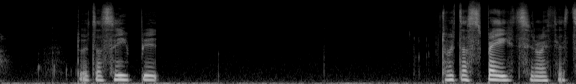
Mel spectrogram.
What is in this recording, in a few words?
"sbeit", Welsh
